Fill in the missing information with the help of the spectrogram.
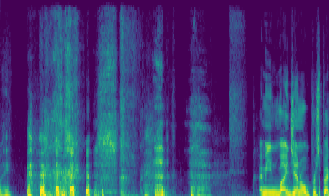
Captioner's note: laughing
